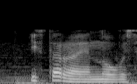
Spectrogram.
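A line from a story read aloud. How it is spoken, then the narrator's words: Sighing. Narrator (Russian): вздохнул доктор Хаус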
